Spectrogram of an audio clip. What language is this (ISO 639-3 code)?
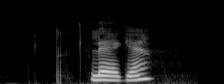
swe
